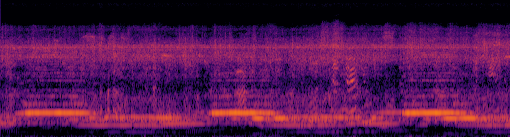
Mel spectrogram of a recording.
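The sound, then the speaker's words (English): The wave-driven sea organ of Zadar, its pipes hidden under concrete steps leading to the shoreline, sounds breathy, sustained organ-like tones that rise and fade in three long swells, several pitches held together over a steady airy hiss. “But this is the sea organ of Zadar.”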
